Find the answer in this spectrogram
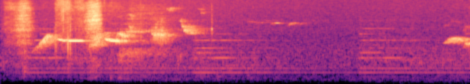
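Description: A songbird singing short whistled notes that slide upward, a burst in the first two seconds and another near the end, over a faint steady hum. A couple of brief paper rustles near the start.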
